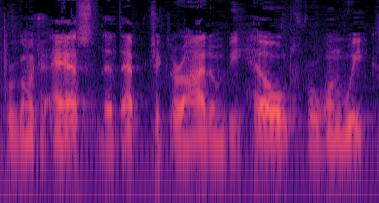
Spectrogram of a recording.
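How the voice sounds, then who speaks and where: A man's voice: fairly low pitch, flat delivery, moderate pace, a bit bright, slight background noise, low-quality recording. A man giving agenda announcements to a county court in a plain, businesslike way. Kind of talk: agenda announcements to a public meeting.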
